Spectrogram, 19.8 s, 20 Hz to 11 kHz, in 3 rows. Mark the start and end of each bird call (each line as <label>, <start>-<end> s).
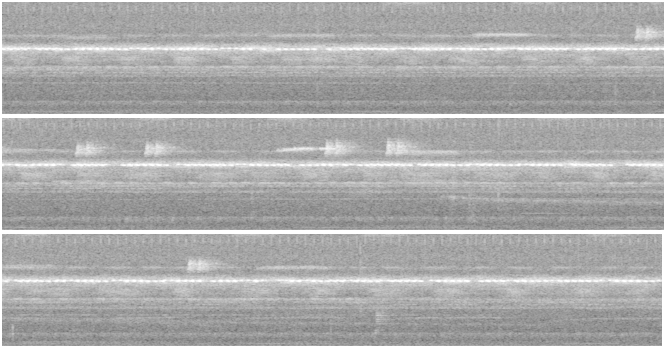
Elegant Woodcreeper (Xiphorhynchus elegans), 10.6-18.7 s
